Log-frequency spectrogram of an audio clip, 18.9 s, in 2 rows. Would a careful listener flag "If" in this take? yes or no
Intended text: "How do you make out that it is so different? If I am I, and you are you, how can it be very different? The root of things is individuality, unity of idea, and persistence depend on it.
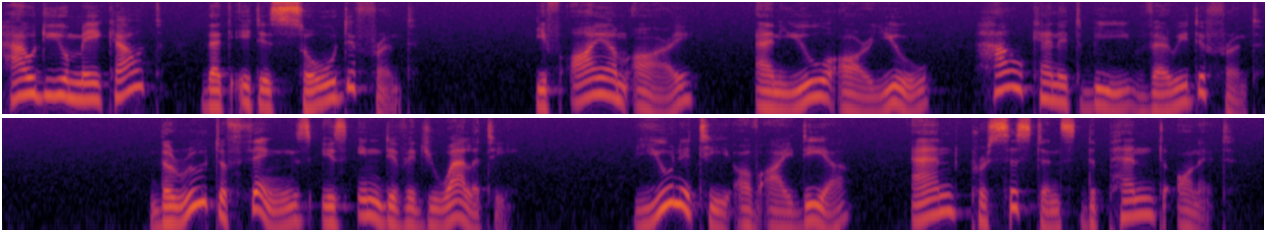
no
